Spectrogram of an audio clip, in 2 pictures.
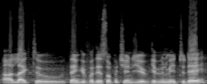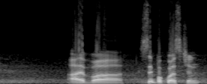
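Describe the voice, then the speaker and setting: A man's voice: mid-range voice, steady tone, a little fast, a little hiss or hum. Polite man from Tanzania asking a question. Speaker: audience member asking a question. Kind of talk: question from the floor.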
